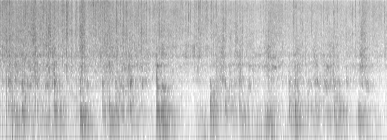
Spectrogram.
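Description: A paste of raw peas and potato sizzles and fries in a pan while being stirred, a steady close crackle with repeated soft scraping strokes, and no talking.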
